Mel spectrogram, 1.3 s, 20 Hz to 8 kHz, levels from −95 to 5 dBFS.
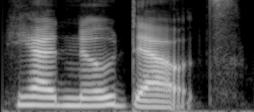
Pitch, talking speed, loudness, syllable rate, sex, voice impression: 195 Hz, 190 wpm, -16 LUFS, 3.5 syllables/s, female, very feminine, adult-like, slightly middle-aged, thin, tensed, powerful, bright, very hard, very clear, slightly halting, slightly raspy, slightly cute, cool, intellectual, refreshing, sincere, slightly calm, slightly friendly, reassuring, very unique, slightly elegant, wild, slightly sweet, lively, strict, slightly intense, very sharp, light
